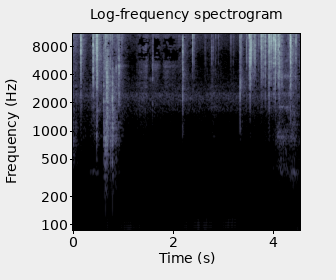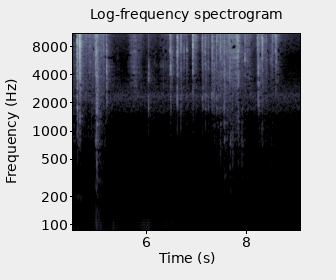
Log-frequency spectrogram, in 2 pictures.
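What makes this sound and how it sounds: A metal craft blade shaves and scrapes flakes off a hand-sized, solid dark-blue coated bar of soap with a white core, held in the palm. Quiet, crisp, dry scraping and crackling comes in a rapid, uneven series of short, bright strokes over a faint low hum.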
